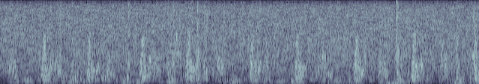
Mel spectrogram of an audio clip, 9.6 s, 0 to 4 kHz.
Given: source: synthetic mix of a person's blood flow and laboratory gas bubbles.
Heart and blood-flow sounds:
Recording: Doppler ultrasound of blood flow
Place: precordium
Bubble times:
0.89-0.99 s: bubbles
1.14-1.66 s: bubbles
1.90-2.18 s: bubbles
2.50-2.64 s: bubbles
3.29-3.66 s: bubbles
3.80-4.19 s: bubbles
4.24-4.31 s: bubbles
6.28-6.69 s: bubbles
6.74-6.79 s: bubbles
7.87-8.07 s: bubbles
8.10-8.36 s: bubbles
9.08-9.56 s: bubbles
From the record:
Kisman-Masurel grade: 232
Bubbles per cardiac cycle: several, 3 to 8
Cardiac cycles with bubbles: 50 to 99%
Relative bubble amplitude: moderate (0.250 to 0.450)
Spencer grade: 3 (all of the cardiac periods contain showers or single bubble signals, but not dominating or overriding the cardiac motion signals)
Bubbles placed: anywhere in the cardiac cycle

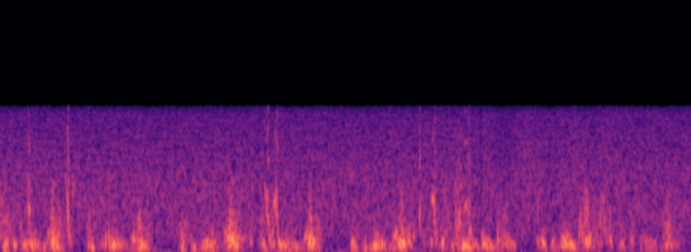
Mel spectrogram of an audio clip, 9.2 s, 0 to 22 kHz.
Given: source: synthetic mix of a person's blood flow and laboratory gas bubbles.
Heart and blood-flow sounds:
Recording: Doppler ultrasound of blood flow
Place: precordium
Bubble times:
0.00-0.46 s: bubbles
0.84-1.01 s: bubbles
1.36-1.50 s: bubbles
3.29-3.40 s: bubbles
3.50-3.77 s: bubbles
5.38-6.00 s: bubbles
6.04-6.31 s: bubbles
6.59-6.68 s: bubbles
7.12-7.21 s: bubbles
7.68-7.87 s: bubbles
7.92-8.21 s: bubbles
8.29-8.33 s: bubbles
8.37-8.46 s: bubbles
From the record:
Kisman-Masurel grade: 232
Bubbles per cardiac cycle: several, 3 to 8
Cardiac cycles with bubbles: 50 to 99%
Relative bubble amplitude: moderate (0.250 to 0.450)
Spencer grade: 3 (all of the cardiac periods contain showers or single bubble signals, but not dominating or overriding the cardiac motion signals)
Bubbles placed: only in the low amplitude regions of the cardiac cycle

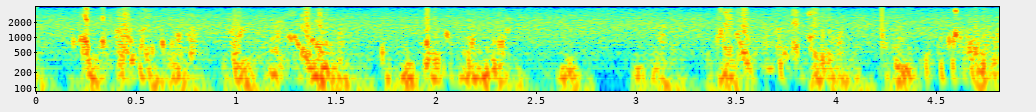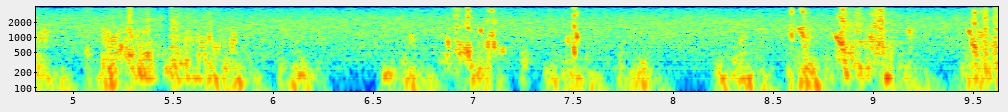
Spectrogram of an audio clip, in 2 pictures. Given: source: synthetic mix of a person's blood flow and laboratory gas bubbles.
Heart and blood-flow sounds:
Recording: Doppler ultrasound of blood flow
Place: precordium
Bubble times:
0.00-0.03 s: bubbles
0.15-0.86 s: bubbles
0.94-1.53 s: bubbles
1.70-1.77 s: bubbles
1.91-2.37 s: bubbles
3.38-4.02 s: bubbles
4.22-4.39 s: bubbles
4.42-4.91 s: bubbles
5.05-5.76 s: bubbles
6.83-7.17 s: bubbles
7.23-7.30 s: bubbles
7.44-7.56 s: bubbles
8.57-9.13 s: bubbles
9.16-9.22 s: bubbles
9.41-9.63 s: bubbles
From the record:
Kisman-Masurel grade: 333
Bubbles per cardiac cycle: rolling drumbeat, 9 or more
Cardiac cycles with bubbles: 50 to 99%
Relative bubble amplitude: loud (0.450 to 0.775)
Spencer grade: 3 (all of the cardiac periods contain showers or single bubble signals, but not dominating or overriding the cardiac motion signals)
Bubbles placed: anywhere in the cardiac cycle

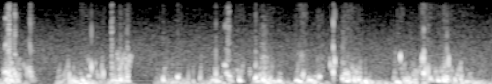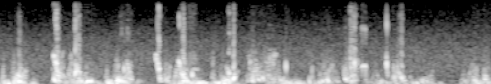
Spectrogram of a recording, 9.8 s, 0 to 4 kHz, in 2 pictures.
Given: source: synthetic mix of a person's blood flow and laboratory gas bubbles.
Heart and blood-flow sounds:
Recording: Doppler ultrasound of blood flow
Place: precordium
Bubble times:
0.01-0.37 s: bubbles
0.79-1.06 s: bubbles
1.11-1.33 s: bubbles
1.60-1.68 s: bubbles
1.75-1.83 s: bubbles
2.12-2.83 s: bubbles
2.94-3.07 s: bubbles
3.15-3.25 s: bubbles
3.27-3.63 s: bubbles
3.96-4.04 s: bubbles
4.09-4.74 s: bubbles
5.08-5.17 s: bubbles
5.43-5.91 s: bubbles
6.08-6.27 s: bubbles
6.46-6.63 s: bubbles
6.68-6.91 s: bubbles
7.17-7.31 s: bubbles
7.38-7.70 s: bubbles
7.75-7.82 s: bubbles
8.08-8.61 s: bubbles
8.76-9.00 s: bubbles
9.64-9.84 s: bubbles
From the record:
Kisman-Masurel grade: 243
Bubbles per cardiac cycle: several, 3 to 8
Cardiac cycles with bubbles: 100%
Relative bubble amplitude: loud (0.450 to 0.775)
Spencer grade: 3 (all of the cardiac periods contain showers or single bubble signals, but not dominating or overriding the cardiac motion signals)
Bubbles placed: anywhere in the cardiac cycle

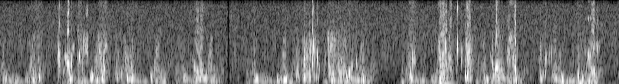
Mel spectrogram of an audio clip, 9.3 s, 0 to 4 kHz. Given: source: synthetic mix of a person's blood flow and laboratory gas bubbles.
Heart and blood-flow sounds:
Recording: Doppler ultrasound of blood flow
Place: precordium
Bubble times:
0.51-0.64 s: bubbles
0.84-1.34 s: bubbles
1.46-1.62 s: bubbles
1.72-2.04 s: bubbles
2.88-3.13 s: bubbles
4.42-4.80 s: bubbles
4.89-5.40 s: bubbles
6.12-6.27 s: bubbles
6.56-7.15 s: bubbles
7.35-7.78 s: bubbles
8.06-8.38 s: bubbles
8.64-9.01 s: bubbles
From the record:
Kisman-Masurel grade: 243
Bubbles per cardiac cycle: several, 3 to 8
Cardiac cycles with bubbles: 100%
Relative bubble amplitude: loud (0.450 to 0.775)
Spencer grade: 3 (all of the cardiac periods contain showers or single bubble signals, but not dominating or overriding the cardiac motion signals)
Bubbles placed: only in the low amplitude regions of the cardiac cycle

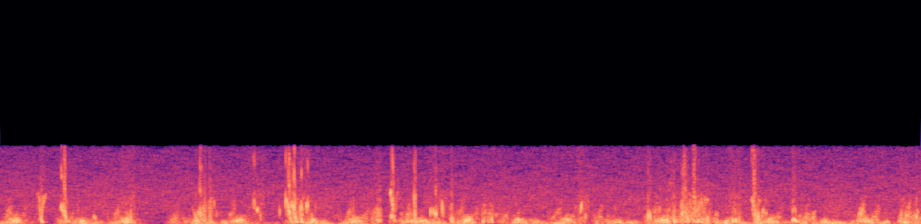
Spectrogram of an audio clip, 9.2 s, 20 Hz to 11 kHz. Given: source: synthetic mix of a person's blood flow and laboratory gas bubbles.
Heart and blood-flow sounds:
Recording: Doppler ultrasound of blood flow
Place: precordium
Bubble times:
0.35-0.49 s: bubbles
0.58-0.72 s: bubbles
0.92-0.97 s: bubbles
1.21-1.35 s: bubbles
1.92-2.19 s: bubbles
2.52-2.65 s: bubbles
2.76-3.16 s: bubbles
3.70-3.83 s: bubbles
3.88-4.00 s: bubbles
4.04-4.24 s: bubbles
4.26-4.59 s: bubbles
4.80-4.98 s: bubbles
5.76-5.90 s: bubbles
6.44-7.11 s: bubbles
7.29-7.42 s: bubbles
7.50-7.65 s: bubbles
7.90-8.02 s: bubbles
8.98-9.22 s: bubbles
From the record:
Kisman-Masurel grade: 243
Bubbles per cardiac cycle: several, 3 to 8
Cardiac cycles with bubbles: 100%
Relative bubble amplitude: loud (0.450 to 0.775)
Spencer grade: 3 (all of the cardiac periods contain showers or single bubble signals, but not dominating or overriding the cardiac motion signals)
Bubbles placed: only in the low amplitude regions of the cardiac cycle

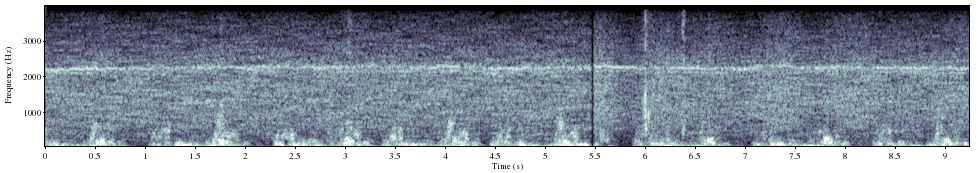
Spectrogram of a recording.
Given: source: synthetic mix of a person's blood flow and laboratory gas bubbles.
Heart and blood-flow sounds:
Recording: Doppler ultrasound of blood flow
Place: precordium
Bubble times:
5.53-5.69 s: bubbles
5.96-6.29 s: bubbles
6.36-6.42 s: bubbles
From the record:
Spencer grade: 2 (many but less than half of the cardiac periods contain bubble signals, singularly or in groups)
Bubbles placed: only in the low amplitude regions of the cardiac cycle

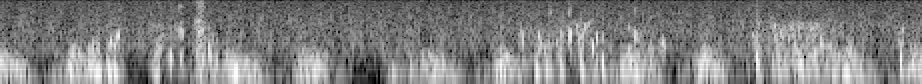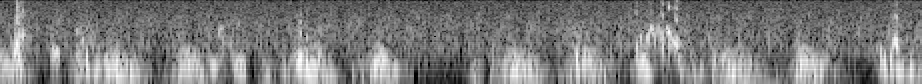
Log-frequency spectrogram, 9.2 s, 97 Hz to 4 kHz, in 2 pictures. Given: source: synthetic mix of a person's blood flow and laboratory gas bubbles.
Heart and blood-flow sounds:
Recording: Doppler ultrasound of blood flow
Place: precordium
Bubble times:
0.40-0.66 s: bubbles
0.73-1.09 s: bubbles
2.58-3.06 s: bubbles
3.12-3.35 s: bubbles
3.51-3.57 s: bubbles
3.73-4.29 s: bubbles
4.46-4.61 s: bubbles
4.65-4.78 s: bubbles
4.86-4.92 s: bubbles
4.98-5.23 s: bubbles
5.63-5.87 s: bubbles
6.07-6.25 s: bubbles
7.46-7.55 s: bubbles
7.75-8.07 s: bubbles
8.97-9.23 s: bubbles
From the record:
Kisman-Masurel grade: 233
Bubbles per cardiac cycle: several, 3 to 8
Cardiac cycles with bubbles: 50 to 99%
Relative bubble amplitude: loud (0.450 to 0.775)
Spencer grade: 3 (all of the cardiac periods contain showers or single bubble signals, but not dominating or overriding the cardiac motion signals)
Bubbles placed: anywhere in the cardiac cycle

